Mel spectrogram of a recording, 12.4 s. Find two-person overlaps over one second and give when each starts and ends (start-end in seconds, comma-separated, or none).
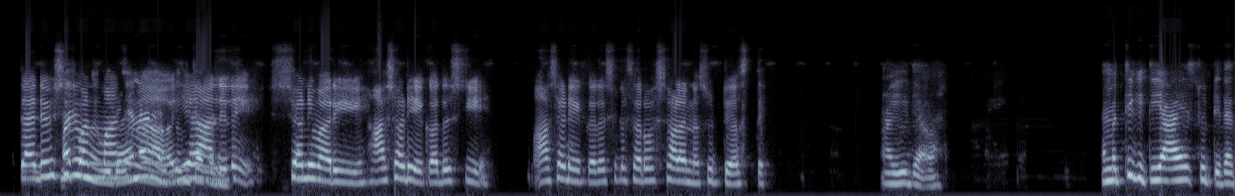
0.6-2.3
